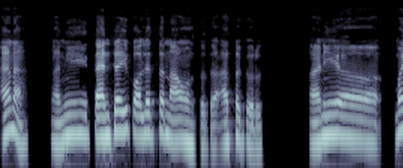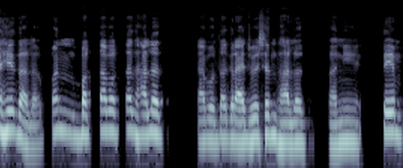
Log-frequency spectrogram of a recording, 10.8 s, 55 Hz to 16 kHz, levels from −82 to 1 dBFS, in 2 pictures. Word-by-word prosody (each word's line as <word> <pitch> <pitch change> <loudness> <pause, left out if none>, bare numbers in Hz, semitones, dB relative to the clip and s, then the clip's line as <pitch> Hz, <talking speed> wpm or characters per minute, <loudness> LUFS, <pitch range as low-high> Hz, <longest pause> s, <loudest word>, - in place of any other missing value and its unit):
आहे 170 +4 +3
ना 190 -7 +2 0.5
आणि 165 +5 0
त्यांच्याही 160 +5 +5
कॉलेजचं 170 +1 +1
नाव 145 -2 +1
होत 130 - 0
होतं 115 0 -6
असं 135 +2 -3
करून 115 -3 -4 0.7
आणि 160 +5 +2
अ, 150 -5 +1 0.2
मग 185 - +3
हे 190 +1 +5
झालं 120 -9 0
पण 190 +1 -2 0.2
बघता 175 +3 +1
बघता 190 +1 -1
झालंच 170 0 +2 0.5
काय 140 0 -2
बोलता 145 +1 -2
ग्रॅज्युएशन 150 +3 +2
झालं 130 0 +1 0.4
आणि 135 +2 -2 0.3
ते 180 0 +5
155 Hz, 140 wpm, -26 LUFS, 135-175 Hz, 0.7 s, त्यांच्याही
